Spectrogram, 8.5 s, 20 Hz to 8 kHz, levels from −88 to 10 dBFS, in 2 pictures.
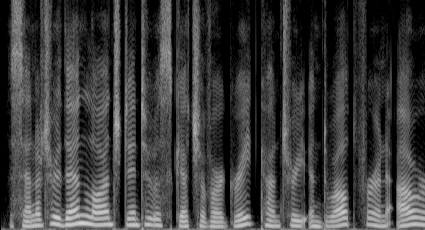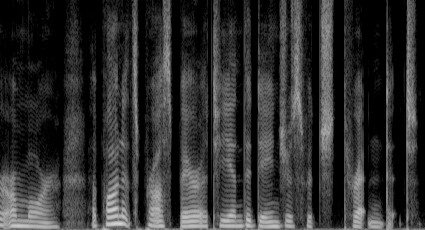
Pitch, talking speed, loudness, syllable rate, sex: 190 Hz, 190 wpm, -18 LUFS, 5.0 syllables/s, female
